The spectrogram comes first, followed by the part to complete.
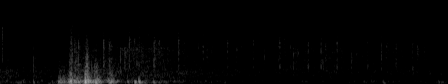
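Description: A brief cluster of low thumps and sharp taps about a second in, then a few faint taps.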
